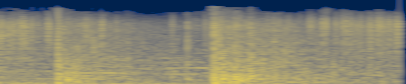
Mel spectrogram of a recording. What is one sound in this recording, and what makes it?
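Fireworks burst with loud bangs.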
